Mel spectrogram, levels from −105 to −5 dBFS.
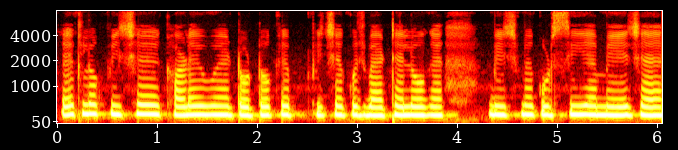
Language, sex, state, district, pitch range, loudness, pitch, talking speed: Hindi, female, Bihar, West Champaran, 220-235 Hz, -10 LUFS, 230 Hz, 190 wpm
